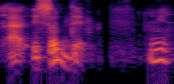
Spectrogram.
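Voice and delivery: ordinary delivery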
